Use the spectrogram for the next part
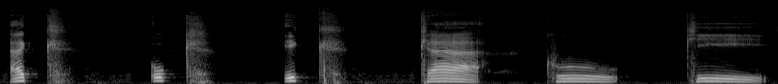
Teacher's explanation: The letter kaf is the other letter besides the letter ta that has shiddah and hums. So the sound does not flow, but it is characterized with hums or release of breath. Also, it is always recited with tarqiq.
